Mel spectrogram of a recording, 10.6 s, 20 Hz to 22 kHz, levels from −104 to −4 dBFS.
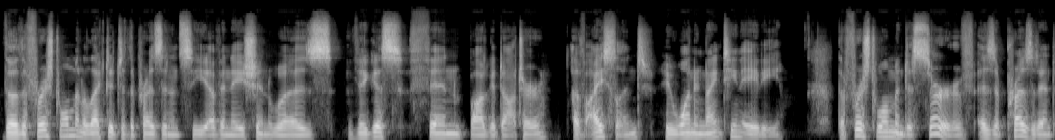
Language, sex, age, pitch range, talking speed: English, male, 30-49, 105-130 Hz, 165 wpm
